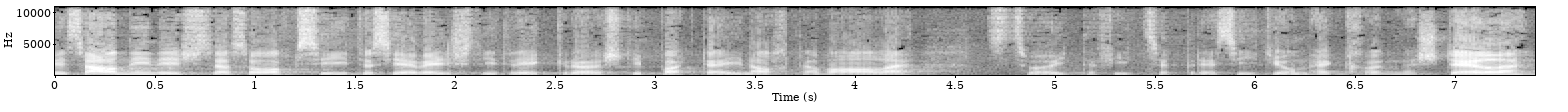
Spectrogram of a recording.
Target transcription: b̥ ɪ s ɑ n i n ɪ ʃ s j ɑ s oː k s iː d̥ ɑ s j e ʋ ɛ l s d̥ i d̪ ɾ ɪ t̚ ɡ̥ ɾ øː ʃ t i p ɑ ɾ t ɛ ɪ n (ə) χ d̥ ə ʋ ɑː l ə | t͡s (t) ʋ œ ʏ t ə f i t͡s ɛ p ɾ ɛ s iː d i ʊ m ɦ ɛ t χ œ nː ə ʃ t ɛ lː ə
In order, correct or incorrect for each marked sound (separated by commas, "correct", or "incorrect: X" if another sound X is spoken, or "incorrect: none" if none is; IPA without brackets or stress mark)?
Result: incorrect: ɑ, incorrect: t͡s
